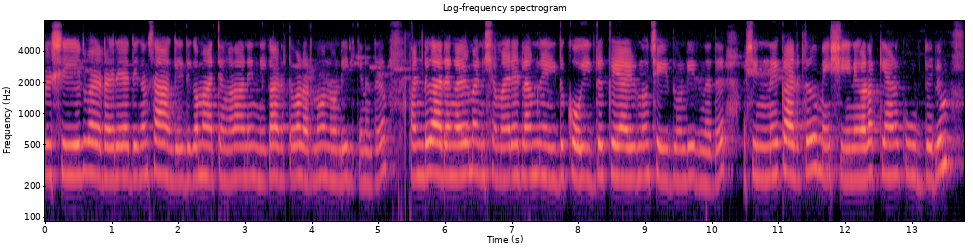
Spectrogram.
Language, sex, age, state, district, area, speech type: Malayalam, female, 18-30, Kerala, Ernakulam, rural, spontaneous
